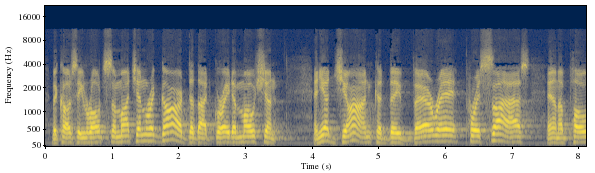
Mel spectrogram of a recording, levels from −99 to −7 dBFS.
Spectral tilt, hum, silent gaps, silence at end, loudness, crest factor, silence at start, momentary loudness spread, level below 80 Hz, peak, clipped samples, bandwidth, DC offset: -5 dB/octave; none; none; 0 s; -15 LUFS; 14 dB; 0.1 s; 5 LU; -60 dBFS; 0 dBFS; under 0.1%; 11.5 kHz; under 0.1%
